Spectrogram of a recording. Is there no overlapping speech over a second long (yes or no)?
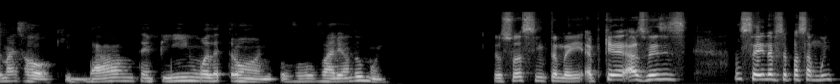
yes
